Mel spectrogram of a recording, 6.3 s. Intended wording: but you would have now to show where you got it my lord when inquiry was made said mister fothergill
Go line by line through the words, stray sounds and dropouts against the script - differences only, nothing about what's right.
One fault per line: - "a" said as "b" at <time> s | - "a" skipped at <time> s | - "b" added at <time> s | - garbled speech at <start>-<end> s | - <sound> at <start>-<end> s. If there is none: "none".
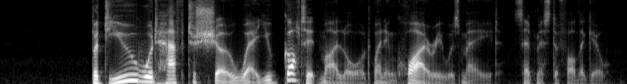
- "now" skipped at 1.8 s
